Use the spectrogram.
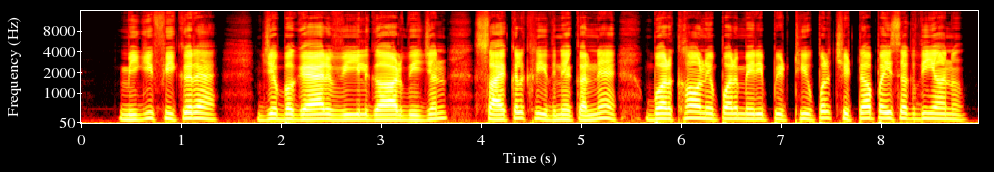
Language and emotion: Dogri, fearful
